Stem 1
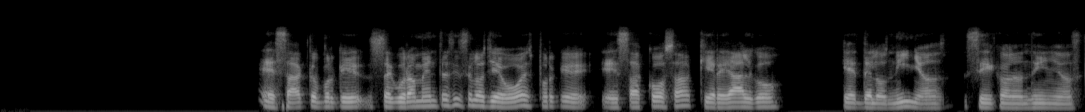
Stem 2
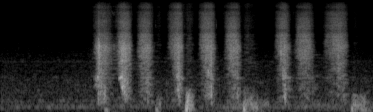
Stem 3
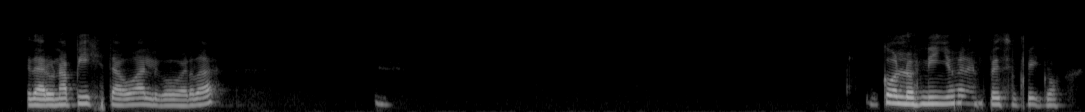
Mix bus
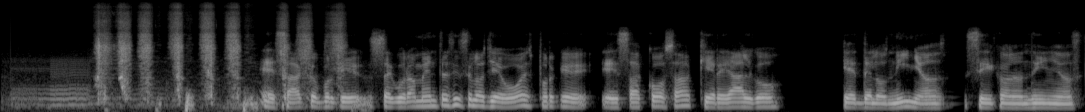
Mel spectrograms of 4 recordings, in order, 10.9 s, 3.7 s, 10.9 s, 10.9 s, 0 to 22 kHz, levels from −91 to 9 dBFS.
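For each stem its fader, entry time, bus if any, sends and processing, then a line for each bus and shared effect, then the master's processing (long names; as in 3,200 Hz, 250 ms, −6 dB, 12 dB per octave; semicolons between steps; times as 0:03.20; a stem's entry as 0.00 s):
−0.5 dB, 0.00 s, no send, parametric band 170 Hz +4.5 dB 1.9 octaves
−1.5 dB, 0.00 s, no send, no processing
−12.0 dB, 0.10 s, no send, spectrum averaged block by block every 400 ms; tilt shelving filter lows −8 dB; automatic ducking −23 dB, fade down 1.90 s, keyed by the first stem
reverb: not used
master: noise gate with hold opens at −56 dBFS; hollow resonant body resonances 210/370 Hz, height 9 dB, ringing for 30 ms; downward compressor, threshold −26 dBFS, peak gain reduction 9.5 dB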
